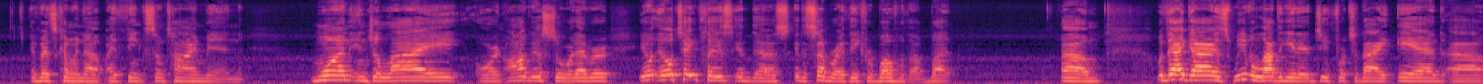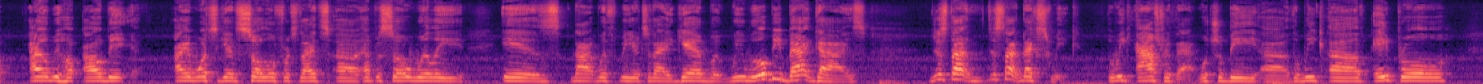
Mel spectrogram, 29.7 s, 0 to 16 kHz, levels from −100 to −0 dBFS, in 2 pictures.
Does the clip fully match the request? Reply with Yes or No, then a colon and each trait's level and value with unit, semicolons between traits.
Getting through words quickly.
No: average, 180 wpm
